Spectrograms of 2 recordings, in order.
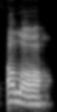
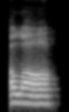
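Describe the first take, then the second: No difference in how they are said.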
